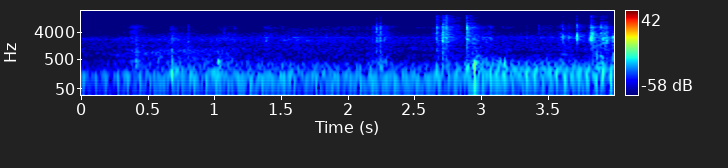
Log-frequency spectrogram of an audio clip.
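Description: A few short, light clicks and knocks from handling packages and packing things, over a faint steady low hum.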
